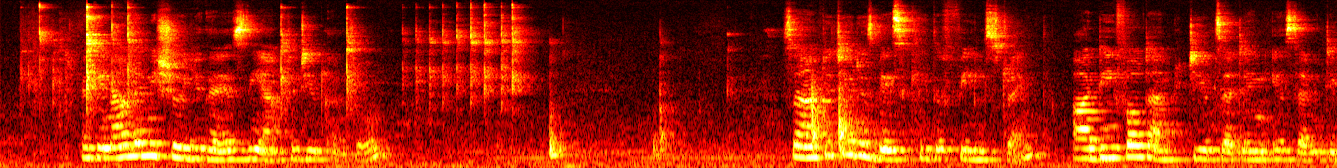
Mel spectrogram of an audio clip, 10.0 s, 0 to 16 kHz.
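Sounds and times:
faint steady hum: 0.0 - 10.0
fast run of small clicks: 2.5 - 4.0.

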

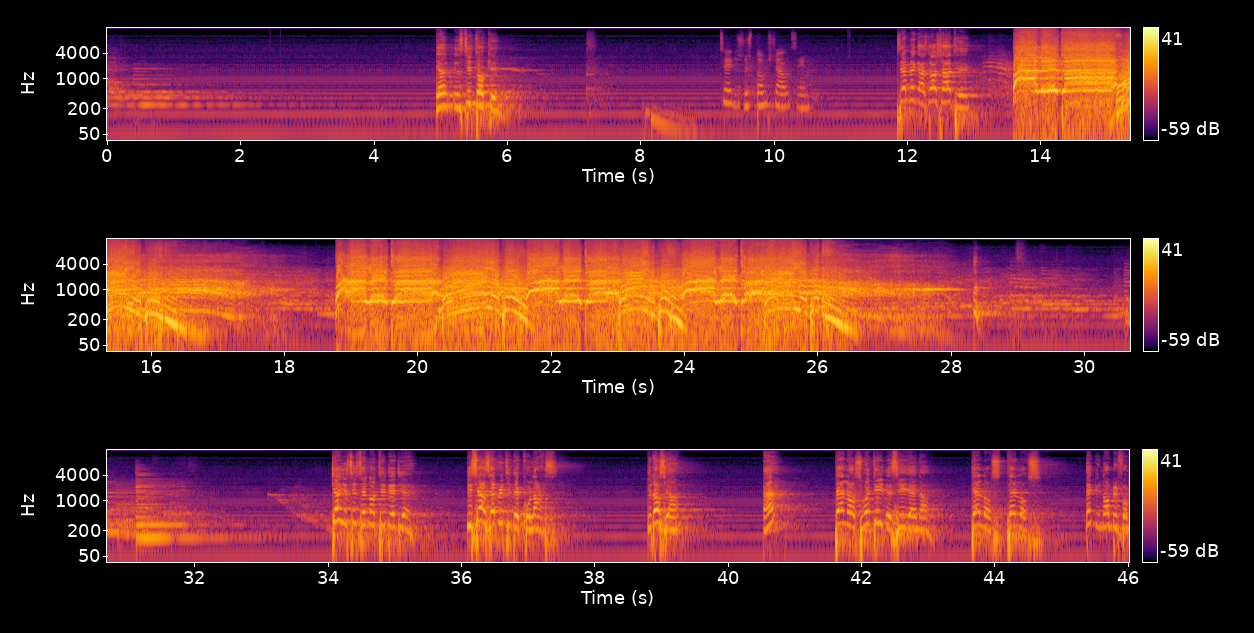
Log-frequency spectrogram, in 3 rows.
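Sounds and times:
electrical mains hum: 0.0 - 46.0
steady tone: 8.0 - 9.3
person wailing: 8.1 - 8.9, 15.1 - 17.1, 18.8 - 27.5
spoken word echoing: 8.1 - 9.0.

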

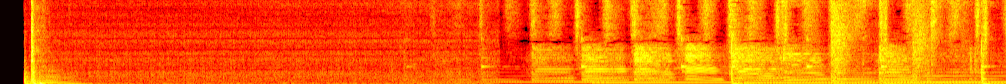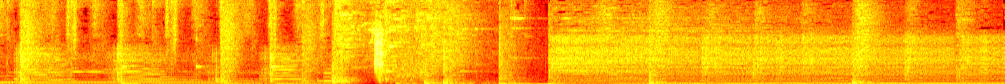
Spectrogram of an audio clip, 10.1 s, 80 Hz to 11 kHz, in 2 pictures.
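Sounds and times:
quiet low hum: 0.4 - 2.5.

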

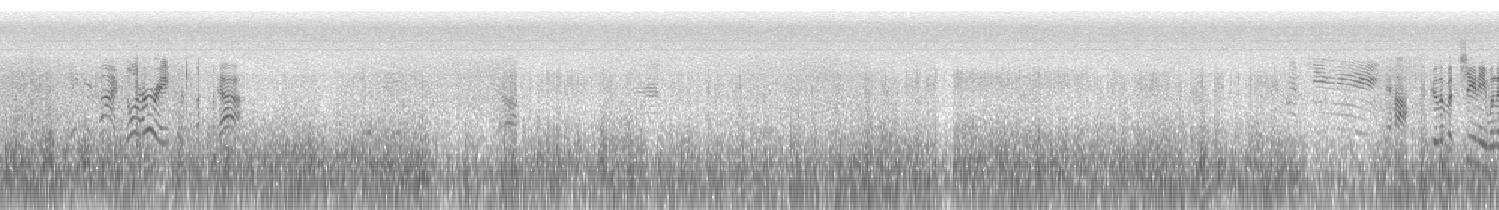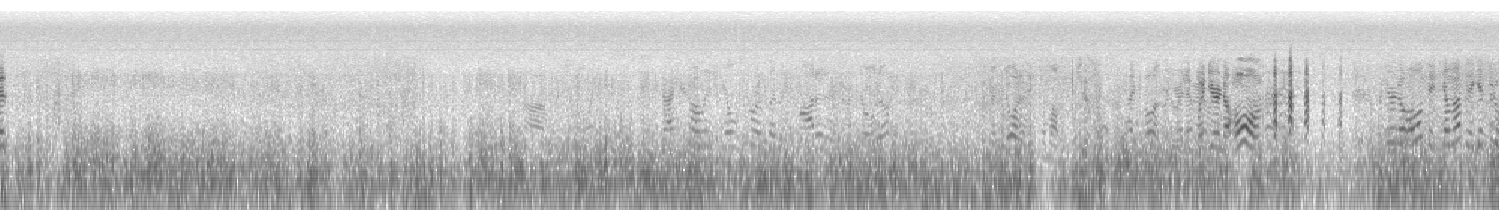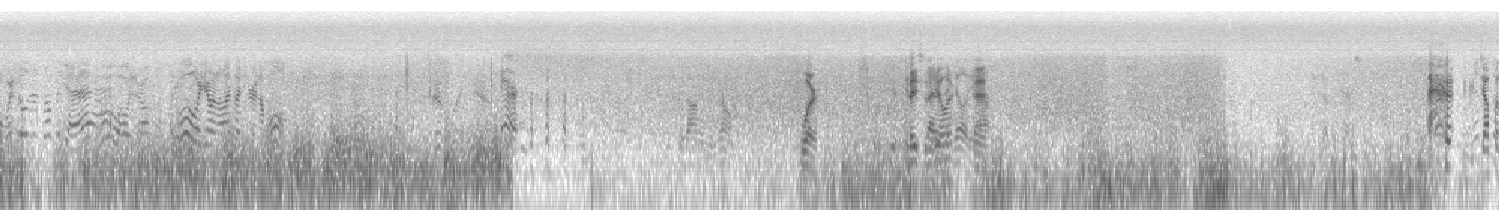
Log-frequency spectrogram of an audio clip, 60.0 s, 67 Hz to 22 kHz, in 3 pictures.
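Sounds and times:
gusty wind buffeting microphone: 0.0 - 59.9.

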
